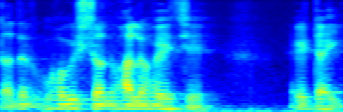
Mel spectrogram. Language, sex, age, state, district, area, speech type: Bengali, male, 30-45, West Bengal, Howrah, urban, spontaneous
